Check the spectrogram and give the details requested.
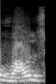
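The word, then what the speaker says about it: vowels: सर आप एक बात ध्यान रखें, कुछ बच्चे इसको वोवेल बोलते हैं, वोवेल। ऐसा लगता है जैसे उल्टी करेंगे वो, नहीं बच्चे इंग्लिश को एक्चुअल सही सीखो। ये जो वोवेल नहीं होता मेरे भाई, इसको एक्चुअल प्रोनाउंसिएशन इसका किया जाए ना, वो वाउल्स होता है, वाउल्स। सर इसको किस तरह से बोला जाएगा सही तरीके से? इसका करेक्ट प्रोनाउंसिएशन क्या होगा? इसका करेक्ट प्रोनाउंसिएशन होगा मेरे भाई वाउल्स।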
